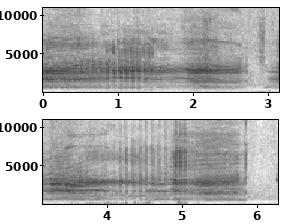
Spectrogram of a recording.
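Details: Sheep on a dike near the Westerschelde in Zeeland, the Netherlands, bleat in long, wavering, nasal calls, one after another with brief pauses.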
